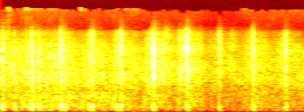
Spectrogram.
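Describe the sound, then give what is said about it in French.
Celebratory automatic weapon fire by Taliban fighters in Kabul after they retook the airport and the capital: many sharp cracking shots in a steady, rapid run, fairly loud and alone. “Des tirs à l'arme automatique, tirs de joie des talibans qui ont repris possession de l'aéroport de Kaboul et de toute la capitale afghane.”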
